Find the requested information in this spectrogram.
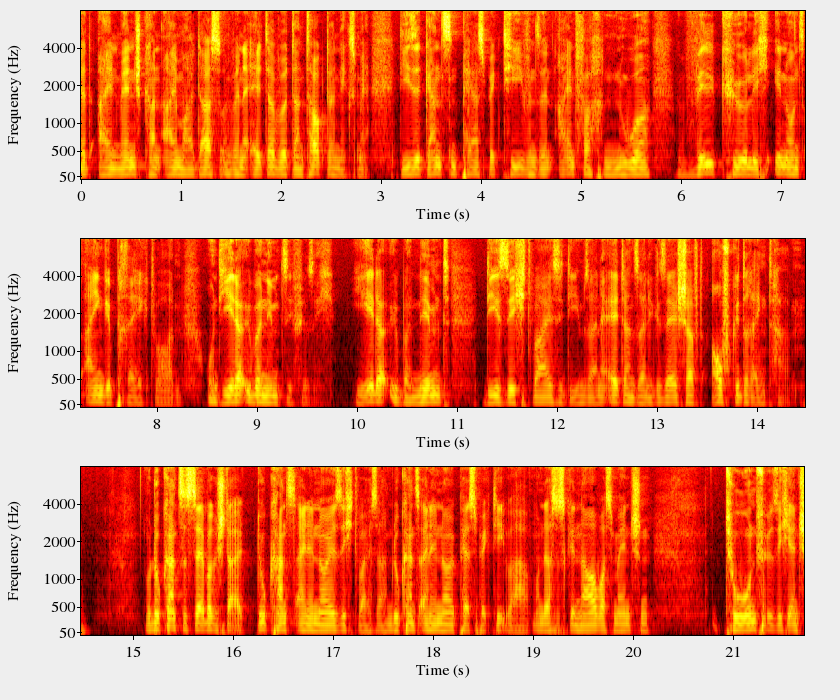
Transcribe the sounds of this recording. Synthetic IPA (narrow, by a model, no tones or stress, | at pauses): ɐtʔaɪnmɛnʃkʰanʔa̰ɪnmaːldasʊntv̥ɛneːɐʔɛltɐvɪɐt̚d̥antʰaʊk̚tdeːɐnɪçt͡smḛːɐd̥iːzəɡant͡sn̩pʰɛɐspɛk̚tʰiːvn̩zɪntʔaɪnfaχnuːɐvɪlkʰyːɐlɪçɪnʊnsʔa̰ɪnɡəpʁ̥ɛːktv̥ɔ̰ɐdn̩ʔʊntjeːɾɐʔyːbɐnɪmtz̥iːfyːɐzɪ̰ç | jeːɾɐʔyːbɐnɪmtd̥iːzɪçtv̥aɪzədiːmzaɪnəʔɛltɐnzaɪnəɡəzɛlʃaftʔaʊfɡ̥ədʁɛŋtha̰ːbm̩ | ʊnd̥uːkʰanstɛsz̥ɛlbɐɡəʃta̰ltn̩d̥uːkʰanstʔaɪnənɔʏəzɪçtv̥aɪzəhaːm̩duːkʰanstʔaɪnənɔʏəpʰɛɐspɛk̚tʰḭːvə̰ha̰ːbm̩ʊntd̥as̬ɪst̚ɡ̥ənaʊvasmɛnʃn̩ | tʰuːnfyːɐzɪçɛn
